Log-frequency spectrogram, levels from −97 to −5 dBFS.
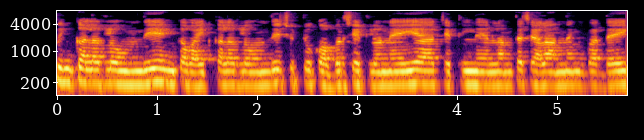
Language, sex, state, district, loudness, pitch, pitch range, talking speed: Telugu, male, Andhra Pradesh, Srikakulam, -13 LUFS, 180 Hz, 175-190 Hz, 220 wpm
